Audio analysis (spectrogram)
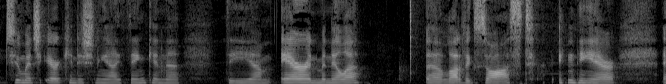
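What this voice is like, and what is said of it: Slightly hoarse, croaky voice. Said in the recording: “I've got a little bit of a frog in my throat”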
